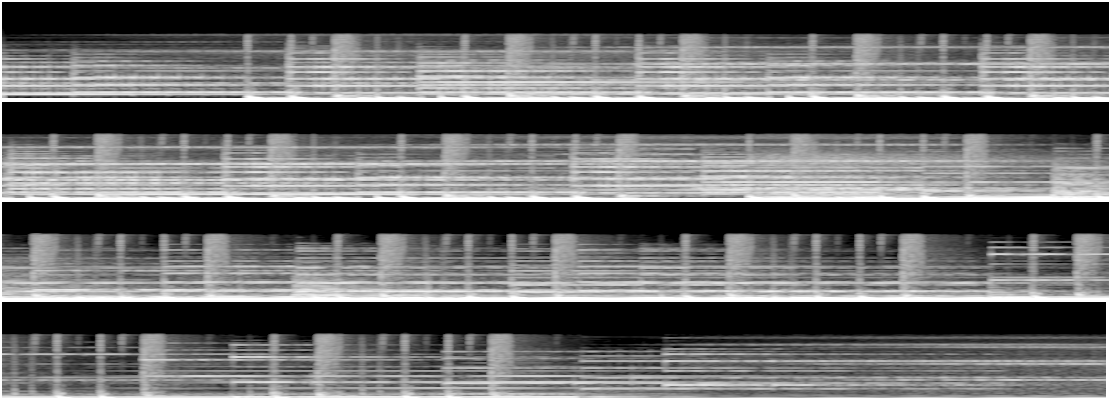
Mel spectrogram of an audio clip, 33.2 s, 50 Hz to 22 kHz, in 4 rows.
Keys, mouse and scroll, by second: 5.3 click, 18.3 click, 18.4 click, 19.1 click, 19.2 click, 26.8-27.4 scroll up 1.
